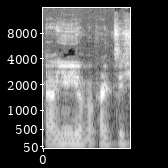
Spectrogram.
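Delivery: ordinary delivery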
